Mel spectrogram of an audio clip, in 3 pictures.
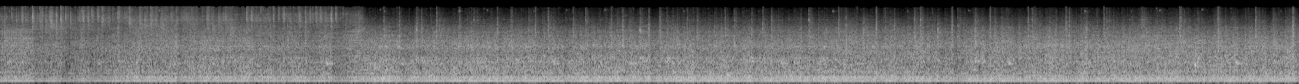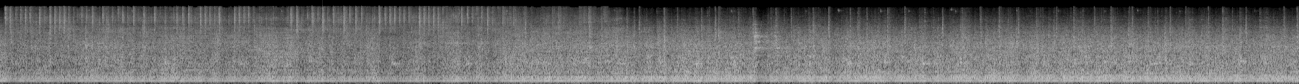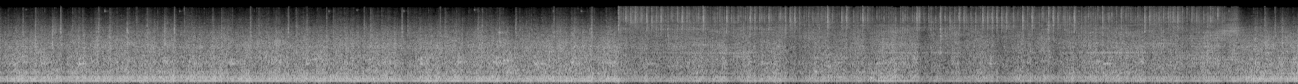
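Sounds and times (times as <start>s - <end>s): planer motor humming: 0.0s - 20.2s, 29.5s - 38.9s
planer cutting wood: 0.0s - 38.9s.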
